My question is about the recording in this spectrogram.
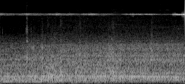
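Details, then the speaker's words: Nissan GT-R front Brembo brakes slowing from about 30 mph after pad cleaning and greasing the pad backs. A thin, steady high-pitched squeal rings over road noise throughout. The fix failed; the squeal is attributed to high-performance pad material. "so we'll get up to about 30 m hour and I'll slow down right about now and yeah I hear it well that's not going the way I was expecting"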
